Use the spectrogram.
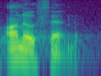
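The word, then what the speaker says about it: anothen (ἄνωθεν): It is ano with a long O, anothen. Oops, I'm starting to write in Greek.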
